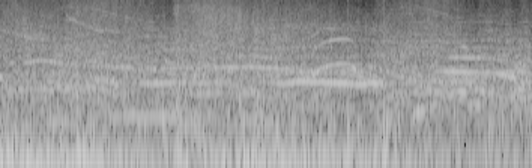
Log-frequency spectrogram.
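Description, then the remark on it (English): The metal structure of a fairground swing ride collapses in a loud, sustained rumble, with sparks crackling and bursting like fireworks and thin whistling tones sweeping above the dense noise for the full few seconds. “Sparks fly out of the collapsing structure on the swing ride.”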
